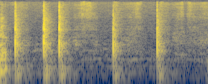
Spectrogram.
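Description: Stylus writing on an interactive display screen: about five faint, short taps and scrapes spread over two seconds.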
